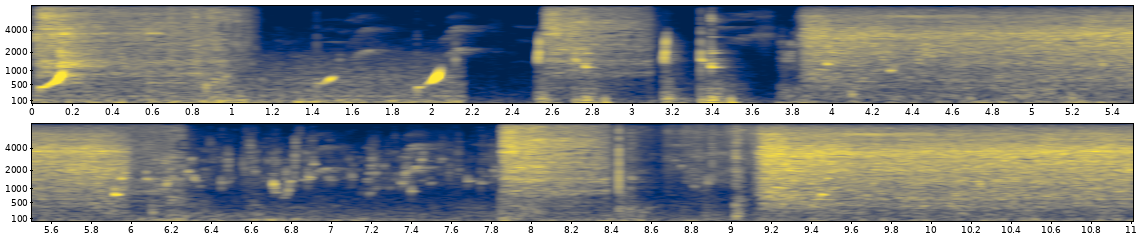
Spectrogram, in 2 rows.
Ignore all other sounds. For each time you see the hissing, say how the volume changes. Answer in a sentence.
You can hear the hissing from 0.0 to 10.9 s, getting louder.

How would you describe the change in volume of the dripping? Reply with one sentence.
The volume of the dripping goes down.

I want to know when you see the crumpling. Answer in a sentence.
You can hear the crumpling from 0.1 to 1.1 s and from 8.0 to 9.3 s.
